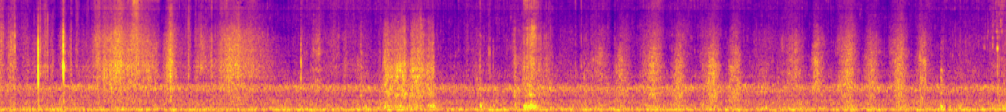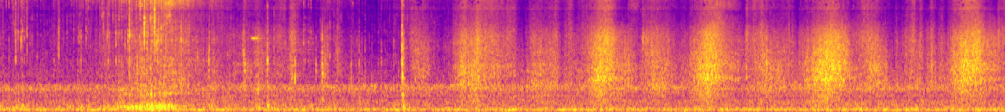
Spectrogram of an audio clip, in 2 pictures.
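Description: Soapy sponges, a green smiley-face scrub sponge and round yellow sponges, squeezed in gloved hands over a bucket of sudsy water. Each squeeze gives a wet squelch of foam and water, repeating every second or two.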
